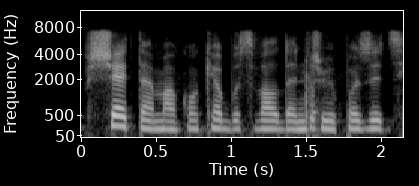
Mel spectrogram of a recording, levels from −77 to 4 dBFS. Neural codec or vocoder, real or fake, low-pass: codec, 16 kHz, 1 kbps, X-Codec, HuBERT features, trained on LibriSpeech; fake; 7.2 kHz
